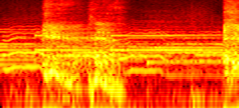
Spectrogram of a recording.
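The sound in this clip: Throat clearing by someone who says a feather is caught in the throat: a couple of rough, raspy bursts over a steady tonal background.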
